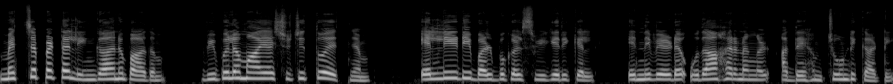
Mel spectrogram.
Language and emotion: Malayalam, neutral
